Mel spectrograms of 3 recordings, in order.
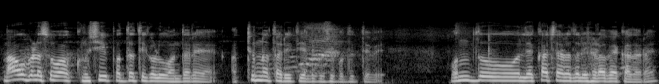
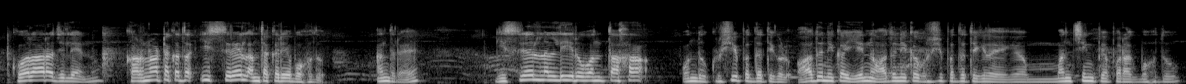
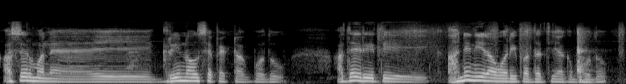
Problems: constant background noise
